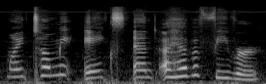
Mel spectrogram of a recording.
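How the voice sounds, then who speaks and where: Brief: a grumpy little boy, whiny and insistent, in a high, lively voice, voiced by a woman reading a storybook. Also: unhurried, a little hiss or hum, heavily acted. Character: sulky stubborn little boy.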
